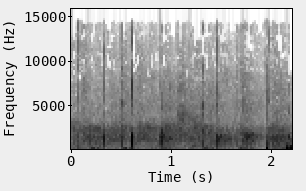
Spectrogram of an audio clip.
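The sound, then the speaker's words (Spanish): Applause from the audience at a town council session as a councillor is introduced. It comes as a handful of separate, sparse hand claps rather than a dense ovation, with some claps louder than others. “Y un aplauso.”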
